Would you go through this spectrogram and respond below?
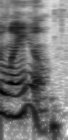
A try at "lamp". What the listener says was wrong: Sound like a lamb, like the animal.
